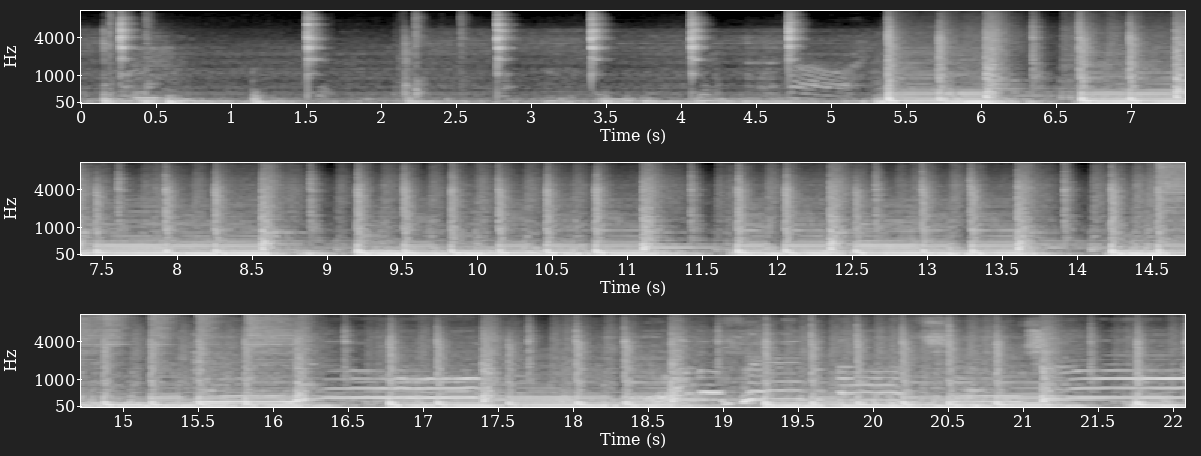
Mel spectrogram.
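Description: Rock band of drum kit, electric guitar and bass guitar playing through amps. Eight evenly spaced clicks count it off, then the full band comes in together about five seconds in, with a cymbal crash near the middle and held guitar notes over the drums and bass later on.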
